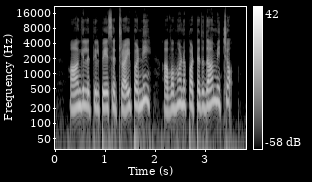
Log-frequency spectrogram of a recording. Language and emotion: Tamil, sad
